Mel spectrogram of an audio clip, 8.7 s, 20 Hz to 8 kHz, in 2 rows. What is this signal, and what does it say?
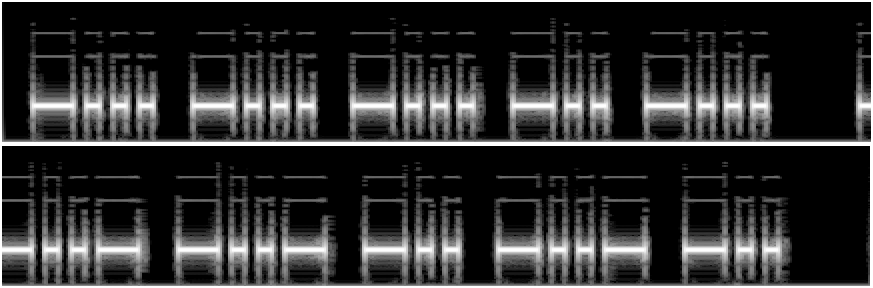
Morse code, heard as a keyed tone, about 18 wpm, 800 Hz. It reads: BBBDB XXDXD
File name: CW gyakorlas d b x 15 baud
